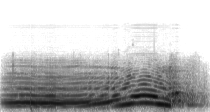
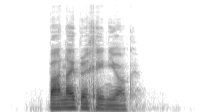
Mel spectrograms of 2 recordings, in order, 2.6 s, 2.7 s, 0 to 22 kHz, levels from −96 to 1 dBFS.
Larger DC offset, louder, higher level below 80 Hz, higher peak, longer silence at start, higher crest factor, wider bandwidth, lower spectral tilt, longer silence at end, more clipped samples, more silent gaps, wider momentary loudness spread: neither; first, -13 LUFS vs -31 LUFS; about the same, -54 dBFS vs -58 dBFS; first, -2 dBFS vs -12 dBFS; second, 0 s vs 0.6 s; second, 10 dB vs 22 dB; second, 2.9 kHz vs 12 kHz; first, -13 dB/octave vs -7.5 dB/octave; second, 0.15 s vs 1.1 s; neither; neither; second, 6 LU vs 9 LU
